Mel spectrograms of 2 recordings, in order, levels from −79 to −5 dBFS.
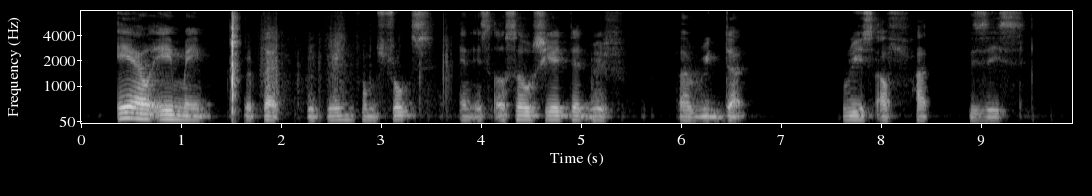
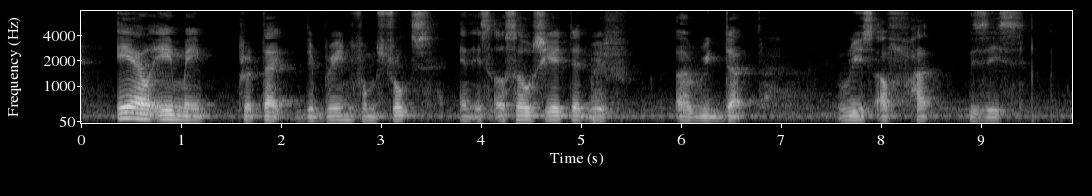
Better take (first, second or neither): second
